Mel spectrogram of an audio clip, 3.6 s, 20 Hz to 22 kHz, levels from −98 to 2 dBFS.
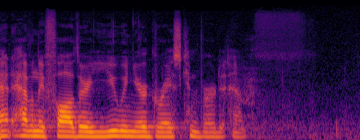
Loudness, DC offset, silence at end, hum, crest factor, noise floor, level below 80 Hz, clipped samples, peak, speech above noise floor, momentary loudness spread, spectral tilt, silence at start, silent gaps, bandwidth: -26 LUFS; under 0.1%; 1.15 s; none; 16 dB; -58 dBFS; -72 dBFS; under 0.1%; -10 dBFS; 32 dB; 16 LU; -8 dB/octave; 0 s; none; 13 kHz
